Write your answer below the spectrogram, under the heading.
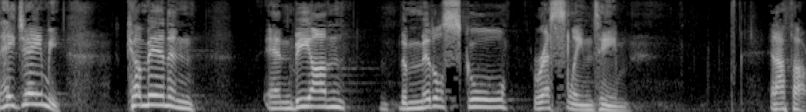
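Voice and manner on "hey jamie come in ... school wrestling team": ordinary talk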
